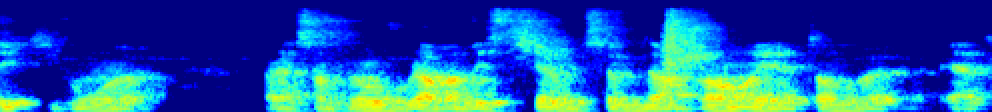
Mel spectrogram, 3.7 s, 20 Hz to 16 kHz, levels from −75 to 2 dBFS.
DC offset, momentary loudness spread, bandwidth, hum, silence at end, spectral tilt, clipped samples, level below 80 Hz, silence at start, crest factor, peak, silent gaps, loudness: under 0.1%; 9 LU; 12.5 kHz; none; 0 s; -4.5 dB/octave; under 0.1%; -48 dBFS; 0 s; 20 dB; -8 dBFS; none; -27 LUFS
